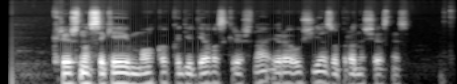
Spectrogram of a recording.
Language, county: Lithuanian, Vilnius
